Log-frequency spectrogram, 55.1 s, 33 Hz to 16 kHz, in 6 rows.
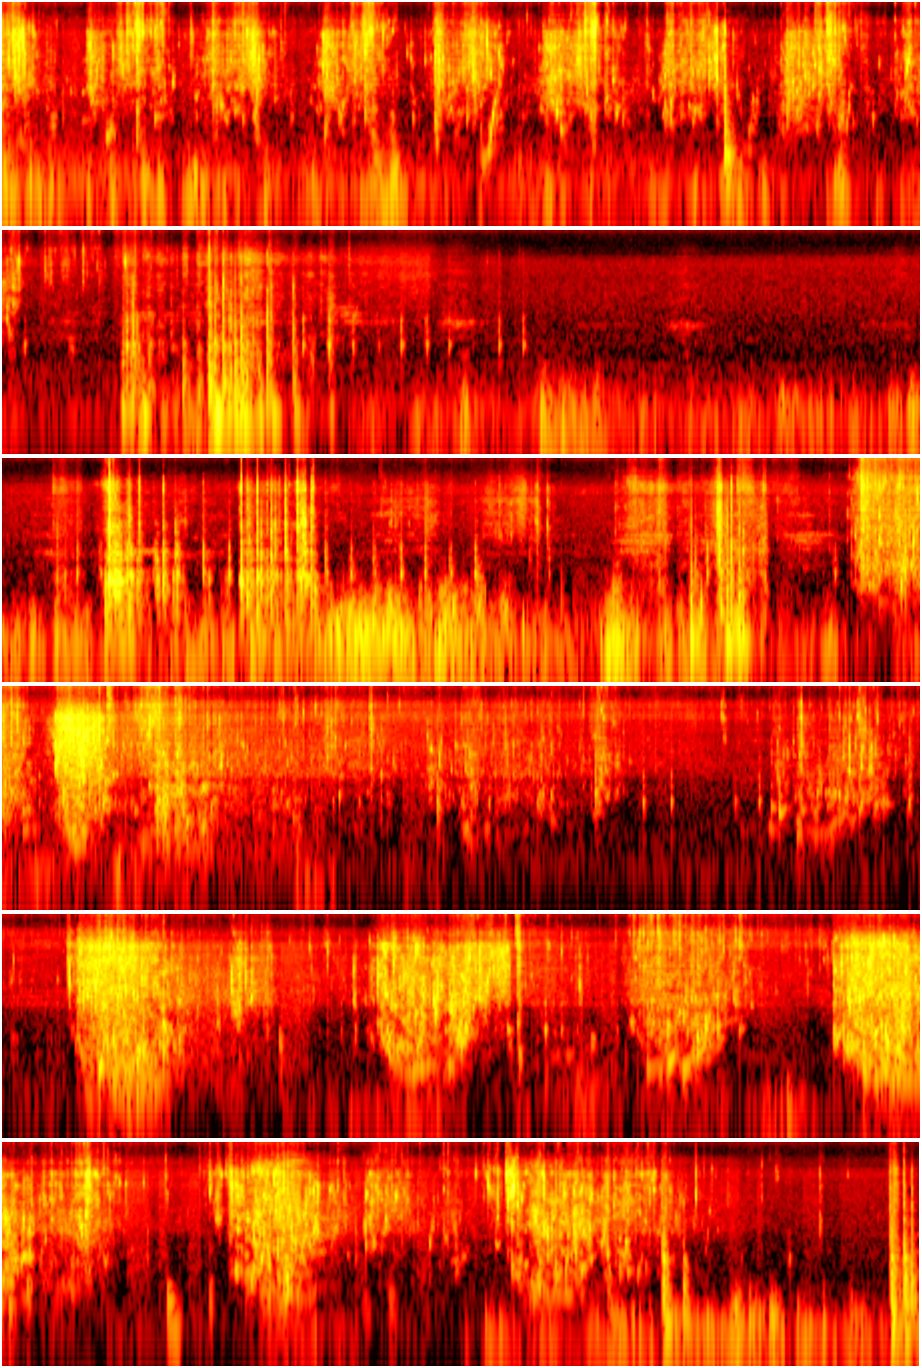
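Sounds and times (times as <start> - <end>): paddle splashing in water: 0.0 - 13.8, 18.9 - 53.7, 54.8 - 55.0
wind buffeting microphone: 13.3 - 26.8, 52.5 - 55.0.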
